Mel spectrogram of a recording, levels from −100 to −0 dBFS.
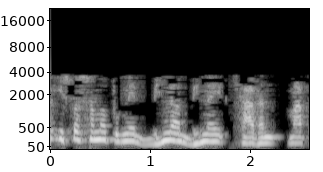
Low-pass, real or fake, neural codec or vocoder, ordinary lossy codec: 3.6 kHz; real; none; MP3, 16 kbps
